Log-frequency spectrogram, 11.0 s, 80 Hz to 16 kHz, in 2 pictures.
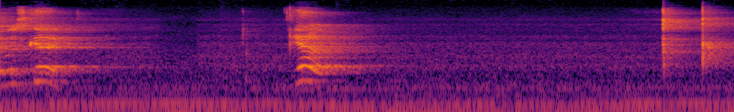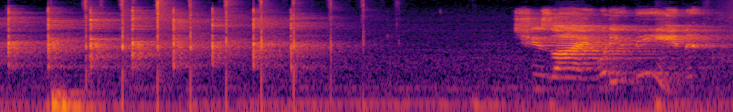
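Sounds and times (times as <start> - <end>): steady low hum: 0.0 - 11.0
sharp taps or clicks: 5.0 - 8.4.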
